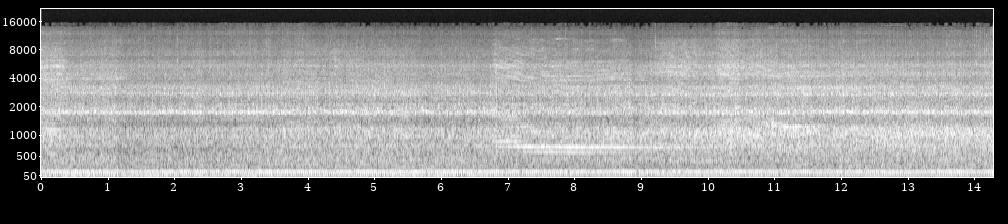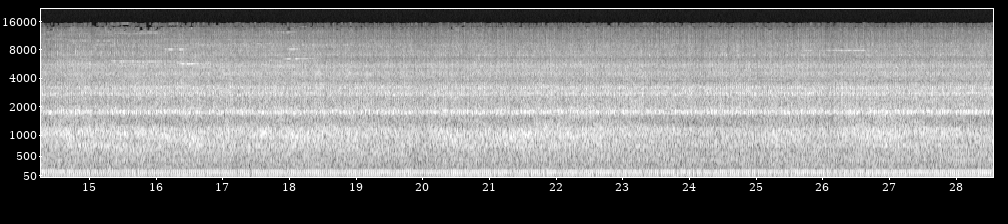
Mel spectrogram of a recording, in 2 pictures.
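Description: Yamaha FZ1's inline-four engine idling steadily through a LeoVince GP-style aftermarket exhaust.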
